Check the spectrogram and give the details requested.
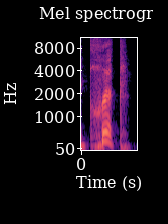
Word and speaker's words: creek: Creek. Me too. But a lot of people in Wisconsin say crick.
